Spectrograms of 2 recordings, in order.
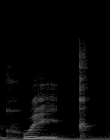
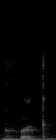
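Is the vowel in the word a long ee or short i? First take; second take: long ee; short i. First: The vowel is a long ee sound. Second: The vowel is a short i sound. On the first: This is how Canadians say it. The speaker calls it right. "Here in Canada, we enunciate our E's" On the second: This is how Americans say it. The speaker calls it wrong. "So American"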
